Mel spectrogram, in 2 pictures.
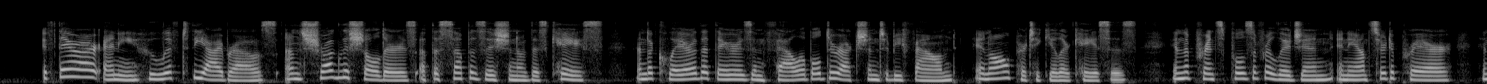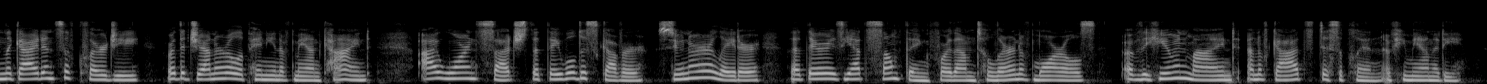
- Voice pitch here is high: Yes, high, 220 Hz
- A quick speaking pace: No, average, 170 wpm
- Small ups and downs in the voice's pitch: No, average, 4.6 semitones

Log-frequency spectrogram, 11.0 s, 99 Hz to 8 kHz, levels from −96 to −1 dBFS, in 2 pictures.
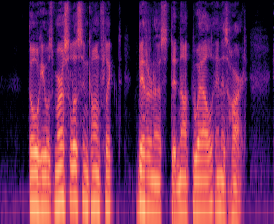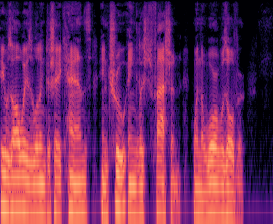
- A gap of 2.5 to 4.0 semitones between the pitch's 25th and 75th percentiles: Yes, average, 3.3 semitones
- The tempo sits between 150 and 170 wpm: Yes, average, 160 wpm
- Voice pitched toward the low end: Yes, low, 120 Hz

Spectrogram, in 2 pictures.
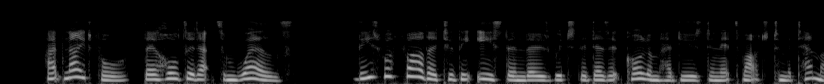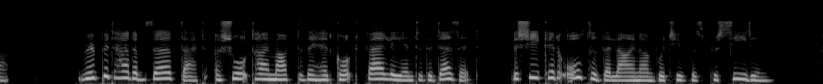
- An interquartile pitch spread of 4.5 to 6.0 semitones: Yes, average, 5.0 semitones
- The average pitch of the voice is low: No, high, 220 Hz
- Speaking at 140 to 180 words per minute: No, average, 190 wpm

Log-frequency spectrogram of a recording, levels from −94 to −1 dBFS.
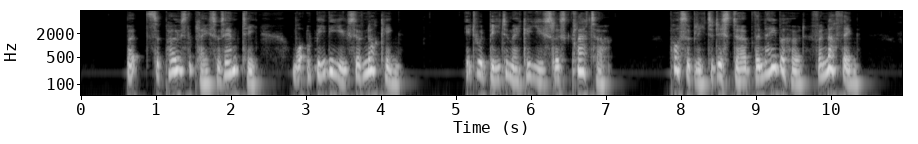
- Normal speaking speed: Yes, average, 155 wpm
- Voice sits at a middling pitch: Yes, medium, 150 Hz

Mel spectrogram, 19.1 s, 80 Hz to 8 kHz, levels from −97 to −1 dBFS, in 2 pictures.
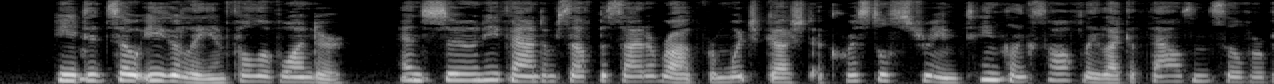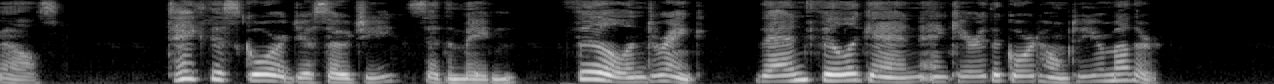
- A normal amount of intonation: No, wide, 6.1 semitones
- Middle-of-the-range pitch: No, high, 195 Hz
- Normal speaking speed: Yes, average, 155 wpm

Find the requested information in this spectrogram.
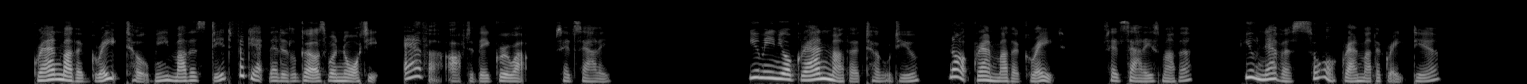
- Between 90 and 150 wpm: Yes, average, 145 wpm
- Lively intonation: Yes, wide, 7.2 semitones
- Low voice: No, medium, 165 Hz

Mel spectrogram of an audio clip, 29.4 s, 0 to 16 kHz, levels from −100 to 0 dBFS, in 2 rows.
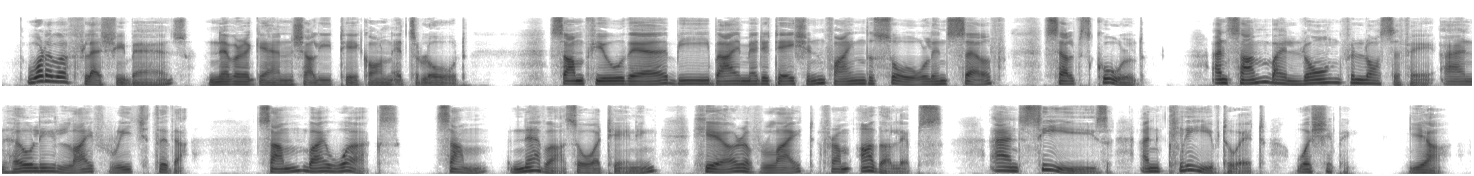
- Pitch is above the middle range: No, low, 120 Hz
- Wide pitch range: Yes, wide, 6.7 semitones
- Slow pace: Yes, slow, 115 wpm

